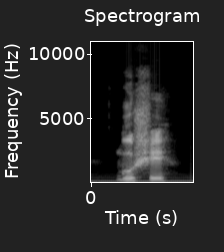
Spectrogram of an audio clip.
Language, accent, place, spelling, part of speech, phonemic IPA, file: French, France, Lyon, gaucher, adjective / noun, /ɡo.ʃe/, LL-Q150 (fra)-gaucher.wav
- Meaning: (adjective) 1. left-handed 2. left-footed; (noun) a left-handed or left-footed person; a southpaw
